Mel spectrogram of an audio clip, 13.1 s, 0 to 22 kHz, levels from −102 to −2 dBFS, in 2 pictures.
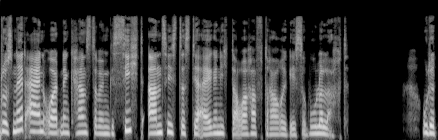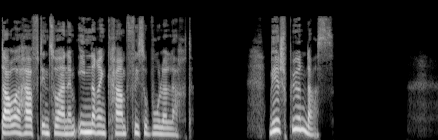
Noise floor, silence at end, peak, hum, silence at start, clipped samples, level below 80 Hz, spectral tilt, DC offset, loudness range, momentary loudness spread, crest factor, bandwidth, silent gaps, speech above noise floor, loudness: under -90 dBFS; 1.6 s; -4 dBFS; none; 0 s; under 0.1%; -68 dBFS; -4.5 dB/octave; under 0.1%; 5 LU; 10 LU; 20 dB; 13.5 kHz; 2.16-2.20 s, 3.41-3.46 s, 5.23-6.02 s, 9.47-10.26 s, 10.54-10.59 s; over 68 dB; -22 LUFS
